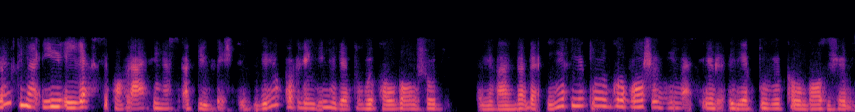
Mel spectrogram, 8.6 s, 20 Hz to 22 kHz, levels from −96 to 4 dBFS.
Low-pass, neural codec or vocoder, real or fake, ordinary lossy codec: 5.4 kHz; codec, 16 kHz in and 24 kHz out, 0.6 kbps, FireRedTTS-2 codec; fake; Opus, 16 kbps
